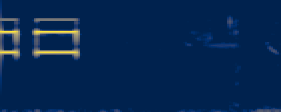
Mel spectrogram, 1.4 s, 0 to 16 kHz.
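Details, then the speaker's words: Self-powered lost-model buzzer on an ImpulseRC Alien 5-inch FPV quad, sounding its post-crash alarm after a 30-second mode: two loud shrill beeps of over 100 dB, the second longer, then quiet handling noise. "when I then crash when it notices something hard it goes into a thirty-second mode where it beeps and after thirty seconds it sounds like this"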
